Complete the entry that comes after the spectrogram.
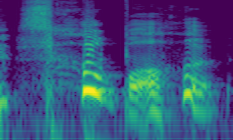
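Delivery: high, loud delighted squeal; excited squeal. Real, not acted. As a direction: squeal with glee. Thrilled by the insult.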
